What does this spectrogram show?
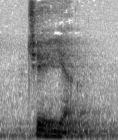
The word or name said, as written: cheya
